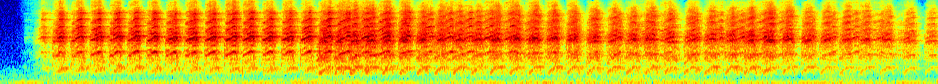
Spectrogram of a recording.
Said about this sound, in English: Any guesses as to it's a bird? I'll give you that much. I think it may be a falcon, which is an uncommon one, but becoming more common, especially in the urban areas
